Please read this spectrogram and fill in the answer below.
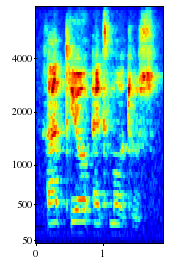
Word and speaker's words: Ratio et Motus: It's a Latin word, so it's not French, but Ratio Et Motus. Okay, so it's not French. The et. Actually, in Latin you pronounce it et. So it'd be Ratio Et Motus.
